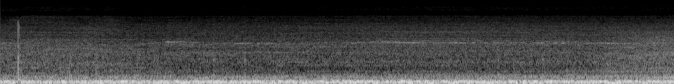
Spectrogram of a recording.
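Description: Steady low rumble of airflow around a glider's closed cockpit canopy in flight, with a single short click just after the start.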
